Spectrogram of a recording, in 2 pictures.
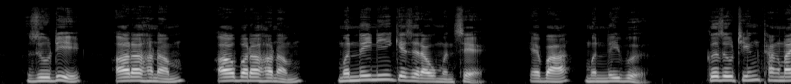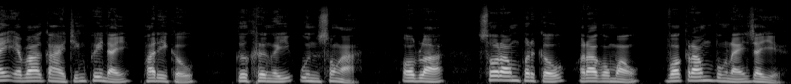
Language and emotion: Bodo, neutral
